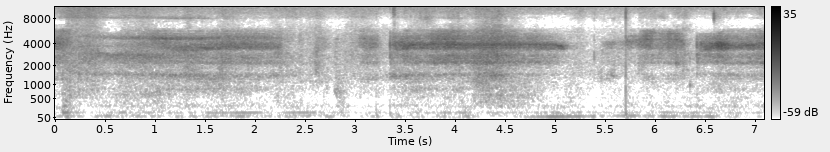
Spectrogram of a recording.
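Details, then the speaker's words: Puppies asleep after eating a big meal: noisy, snuffling breaths with a whistling nasal tone, broken by occasional snorts; snoring. "this what happens when you feed your dogs that good food got him snoring he ate all his food well not all of it but got a little bit left now he he's being lazy now snoring"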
